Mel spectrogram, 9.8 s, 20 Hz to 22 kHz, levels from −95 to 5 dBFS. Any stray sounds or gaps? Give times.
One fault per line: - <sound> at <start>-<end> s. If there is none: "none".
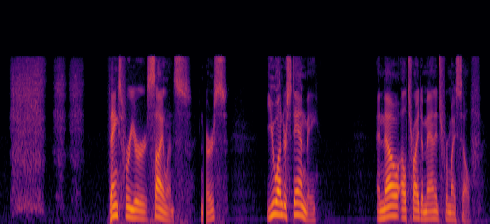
- sniff at 0.2-1.7 s
- dropout at 4.1-4.1 s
